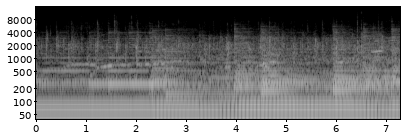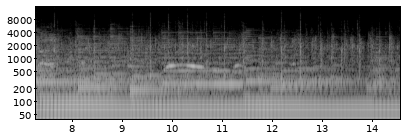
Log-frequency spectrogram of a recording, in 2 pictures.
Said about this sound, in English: Oh, clap your hands, all ye people. Let's clap our hands.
